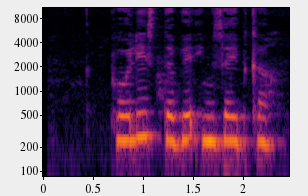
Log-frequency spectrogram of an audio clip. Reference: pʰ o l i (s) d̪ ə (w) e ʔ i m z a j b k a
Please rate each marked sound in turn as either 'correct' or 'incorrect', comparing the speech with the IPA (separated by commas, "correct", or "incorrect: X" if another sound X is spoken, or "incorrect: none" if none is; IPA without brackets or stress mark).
correct, incorrect: b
